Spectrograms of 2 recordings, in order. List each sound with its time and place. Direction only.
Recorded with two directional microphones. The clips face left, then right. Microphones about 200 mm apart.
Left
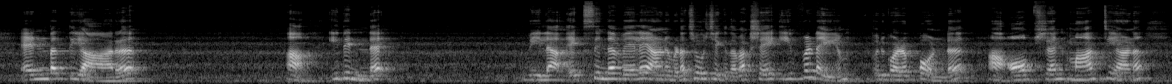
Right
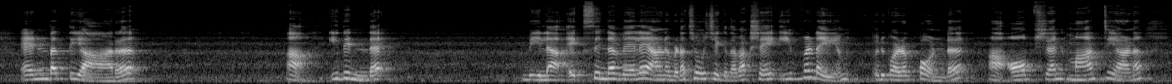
0.2 s a woman's voice: 20° right (ahead or behind)
2.8 s a woman's voice: 20° right (ahead or behind)
5.3 s a woman's voice: 20° right (ahead or behind)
